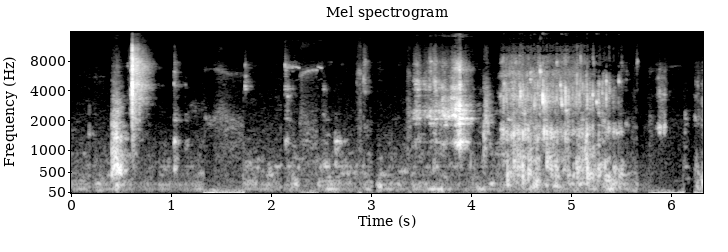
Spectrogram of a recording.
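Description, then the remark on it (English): Quiet water bubbling in a bong as someone draws on it to take a hit of weed: a short sharp burst, then a few seconds of steady gurgling, with no talking. “God damn, my bong sucks so bad.”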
